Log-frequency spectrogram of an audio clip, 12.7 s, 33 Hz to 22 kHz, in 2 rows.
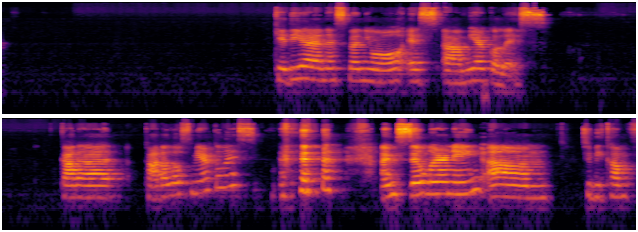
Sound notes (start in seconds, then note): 6.0 speaks Spanish; 9.1 laughs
